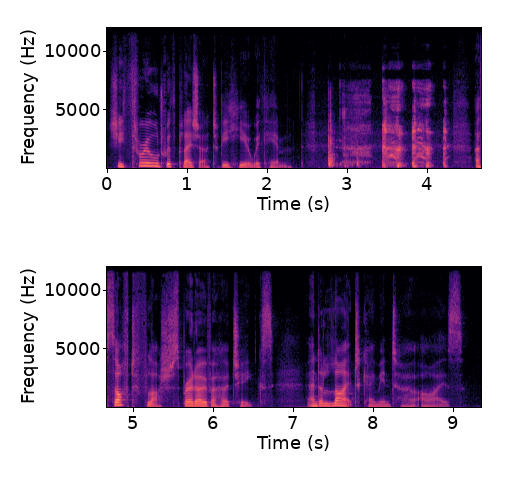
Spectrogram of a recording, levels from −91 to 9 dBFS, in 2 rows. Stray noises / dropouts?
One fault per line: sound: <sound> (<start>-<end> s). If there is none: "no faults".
sound: cough (2.8-4.3 s)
